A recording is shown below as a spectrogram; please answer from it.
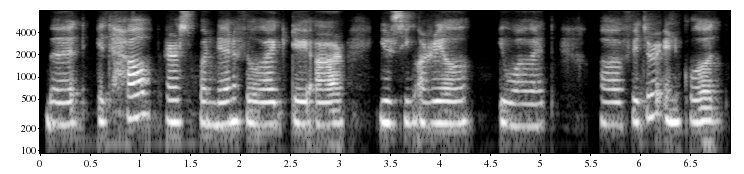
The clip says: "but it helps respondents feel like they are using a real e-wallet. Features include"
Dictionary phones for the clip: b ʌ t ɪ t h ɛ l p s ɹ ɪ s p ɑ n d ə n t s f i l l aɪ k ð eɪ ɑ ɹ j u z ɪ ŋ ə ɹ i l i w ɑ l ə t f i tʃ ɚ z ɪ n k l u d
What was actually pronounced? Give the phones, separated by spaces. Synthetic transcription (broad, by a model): b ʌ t ɪ t h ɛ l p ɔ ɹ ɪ s p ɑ n d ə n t f i l l aɪ k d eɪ ɑ ɹ j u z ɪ ŋ ə ɹ i l i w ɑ l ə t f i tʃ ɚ ɪ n k l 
